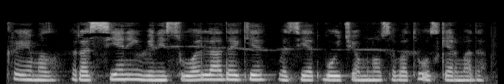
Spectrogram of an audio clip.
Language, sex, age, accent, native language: Uzbek, female, 19-29, Xorazm, Uzbek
